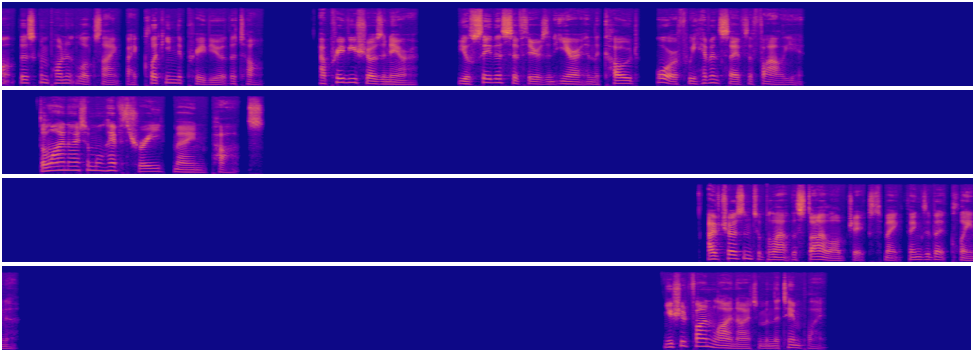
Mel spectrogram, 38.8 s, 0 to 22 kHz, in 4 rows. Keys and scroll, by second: 3.9 super+s, 7.5 Return, 8.3 Up, 8.5 shift+super+Right, 8.8 super+c, 9.1 Return, 9.2 super+v, 9.3 Return, 9.6 super+v, 9.9 Up, 10.1 Left, 11.1 alt+shift+Left, 12.6 Down, 12.7 Right, 13.2 alt+shift+Left, 16.8 Down, 17.5 Down, 18.1 Right, 20.5 Return, 21.0 Up, 21.2 Tab, 21.4 shift+,, 23.7 shift+., 24.3 Return, 24.4 shift+,, 25.6-28.0 typing, 25.8 Left, 26.9 Right, 28.3 Up, 28.6 Left, 33.3 shift+[, 33.4 shift+], 33.5 Left, 34.1 shift+s, 34.6 Right, 36.7 Down, 38.3 super+Right, 38.6 Return.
